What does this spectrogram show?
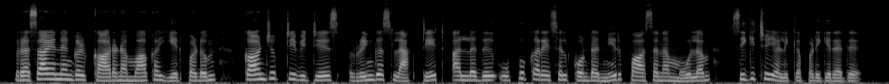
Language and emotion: Tamil, neutral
